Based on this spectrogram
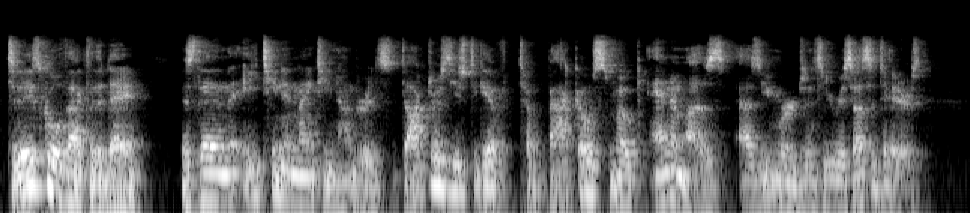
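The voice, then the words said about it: Hoarse voice from laryngitis. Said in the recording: “I have a little bit of laryngitis ... dried myself out”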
